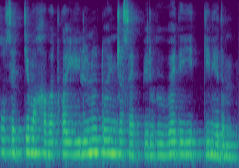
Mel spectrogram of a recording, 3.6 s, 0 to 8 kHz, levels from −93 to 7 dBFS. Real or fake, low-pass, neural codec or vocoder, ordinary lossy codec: real; none; none; none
